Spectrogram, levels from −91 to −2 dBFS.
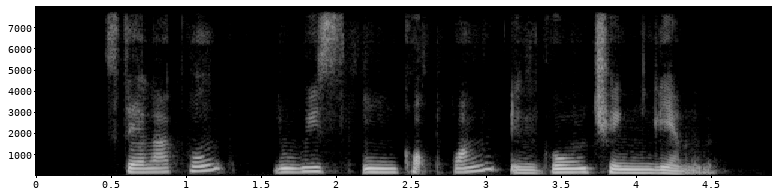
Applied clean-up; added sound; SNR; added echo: neural mask model DeepFilterNet 3.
